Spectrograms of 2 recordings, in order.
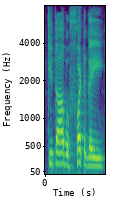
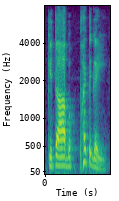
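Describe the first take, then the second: First: फट said with an f; mispronounced ph as f. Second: Slow, फट as p-hat; aspirated ph. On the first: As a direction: say फट as "fat". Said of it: "जबकि असल में ये इस तरह बोलना चाहिए". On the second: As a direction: pop the lips on फट. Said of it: "ये इस तरह बोलना चाहिए". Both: Shown as a demonstration.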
